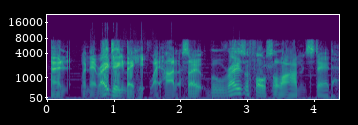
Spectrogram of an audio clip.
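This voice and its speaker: A man with a croaky voice hosting a let's play, casually thinking aloud over a strategy game with lots of ums. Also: deep voice, wildly swooping pitch, normal speed, pushed and bright, lo-fi sound, soft background music.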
